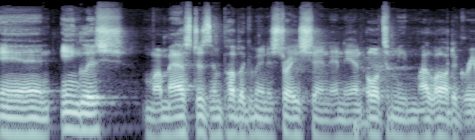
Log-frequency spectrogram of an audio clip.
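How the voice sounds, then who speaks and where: An American accent at a moderate pace with fairly even intonation, in a very clean recording with a silent background. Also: man. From US Midwest, East Cleveland, Ohio. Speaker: speaker, lawyer and war veteran. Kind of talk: speech to an audience. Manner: loud.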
